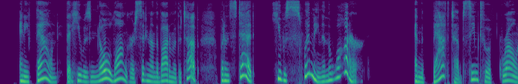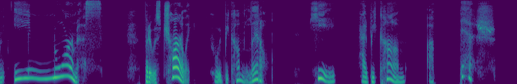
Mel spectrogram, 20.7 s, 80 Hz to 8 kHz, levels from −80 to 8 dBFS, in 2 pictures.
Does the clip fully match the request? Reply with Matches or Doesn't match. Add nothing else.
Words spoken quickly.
Doesn't match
